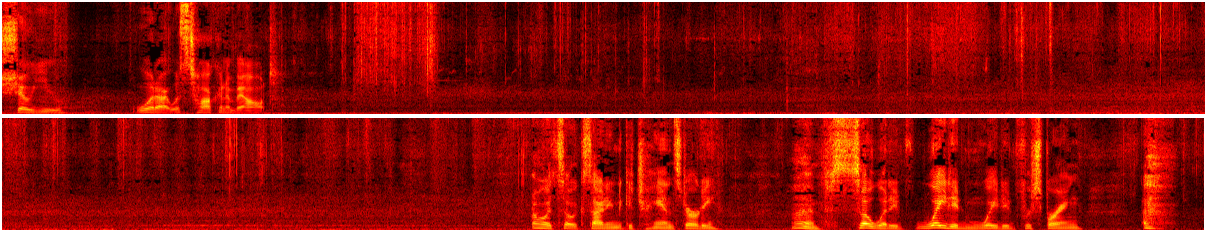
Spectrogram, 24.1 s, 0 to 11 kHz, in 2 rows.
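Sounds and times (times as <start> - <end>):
hands scraping in soil: 0.0 - 24.0
steady low rumble: 0.0 - 24.0
small scattered crackles: 2.7 - 17.4.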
